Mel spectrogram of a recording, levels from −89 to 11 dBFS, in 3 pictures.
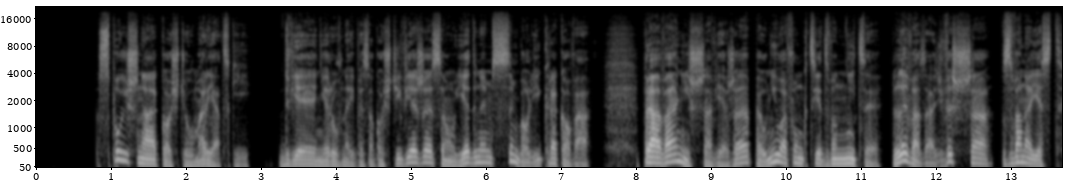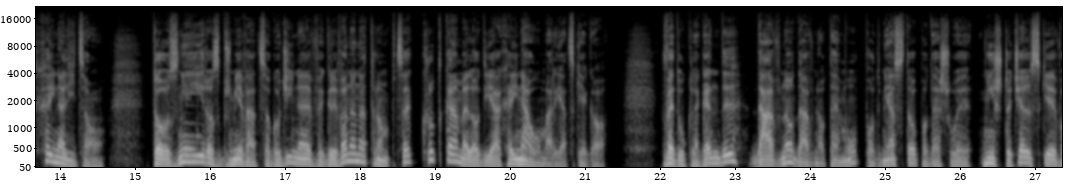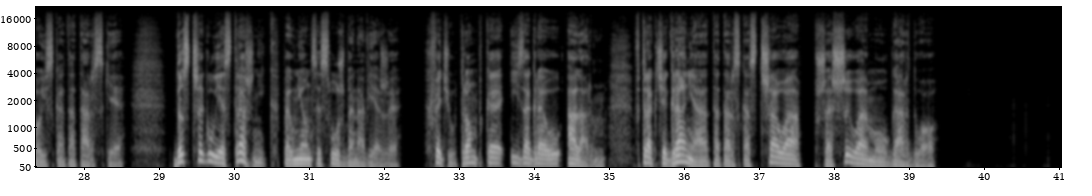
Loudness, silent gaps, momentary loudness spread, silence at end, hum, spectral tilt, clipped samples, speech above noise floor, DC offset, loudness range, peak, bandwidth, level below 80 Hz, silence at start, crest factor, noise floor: -28 LUFS; none; 12 LU; 1.7 s; none; -4.5 dB/octave; under 0.1%; 62 dB; under 0.1%; 4 LU; -4 dBFS; 19 kHz; -50 dBFS; 0.85 s; 24 dB; -90 dBFS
